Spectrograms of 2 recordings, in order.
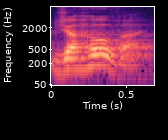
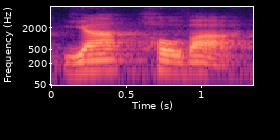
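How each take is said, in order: First: "Jehovah" run together as one word, starting with a J sound; "Jehovah" with a J, syllables joined up; English Jehovah. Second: "Yahovah" broken into syllables, starting with a Y sound; "Yahovah" with a Y at the front, in separated syllables. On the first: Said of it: "where we get the word Jehovah". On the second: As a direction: sound out "Yahovah" piece by piece, Ya-ho-vah. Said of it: "we get the word Yahovah". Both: Shown as a demonstration.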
